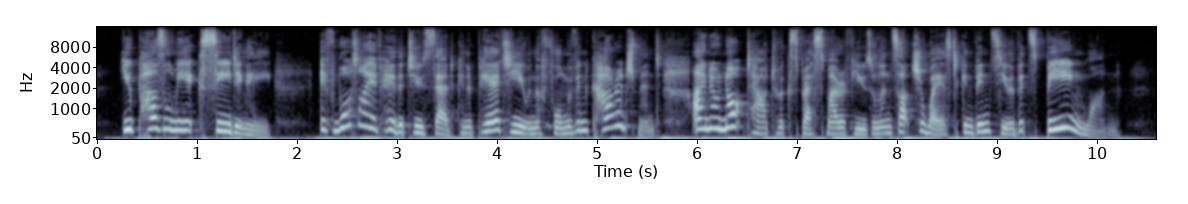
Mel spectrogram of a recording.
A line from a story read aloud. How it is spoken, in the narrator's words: cried Elizabeth with some warmth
